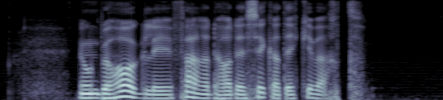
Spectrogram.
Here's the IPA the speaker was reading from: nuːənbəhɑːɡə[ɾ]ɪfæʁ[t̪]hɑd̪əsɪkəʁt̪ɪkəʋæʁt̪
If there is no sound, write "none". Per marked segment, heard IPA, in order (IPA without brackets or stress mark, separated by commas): l, d̪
